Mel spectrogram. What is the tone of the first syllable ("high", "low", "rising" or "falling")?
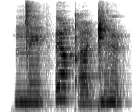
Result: low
